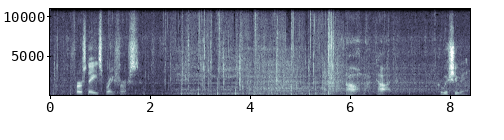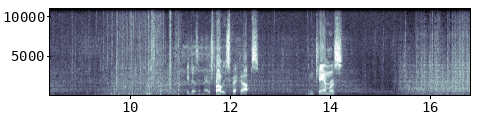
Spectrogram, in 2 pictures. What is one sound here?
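Heavy boots thud slowly on a hard floor.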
